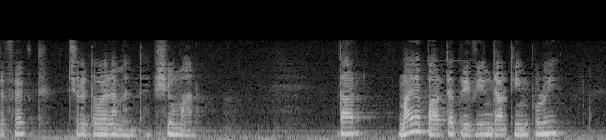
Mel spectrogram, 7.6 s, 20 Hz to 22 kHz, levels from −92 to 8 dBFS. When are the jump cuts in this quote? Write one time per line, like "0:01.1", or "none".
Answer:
0:01.9
0:06.3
